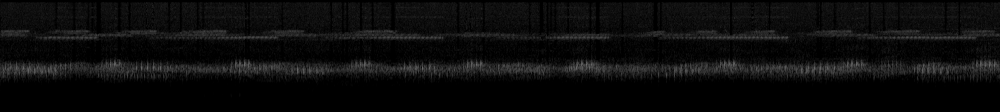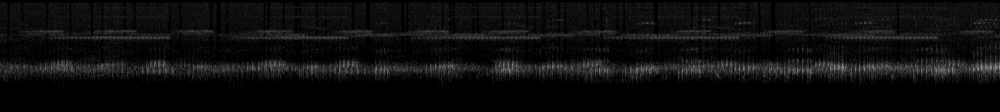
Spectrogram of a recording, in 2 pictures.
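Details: Several forest green tree frogs calling in mating season: overlapping rattling, pulsed croaks form a steady chorus that swells and grows louder toward the end, with a thin high whine coming and going above.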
